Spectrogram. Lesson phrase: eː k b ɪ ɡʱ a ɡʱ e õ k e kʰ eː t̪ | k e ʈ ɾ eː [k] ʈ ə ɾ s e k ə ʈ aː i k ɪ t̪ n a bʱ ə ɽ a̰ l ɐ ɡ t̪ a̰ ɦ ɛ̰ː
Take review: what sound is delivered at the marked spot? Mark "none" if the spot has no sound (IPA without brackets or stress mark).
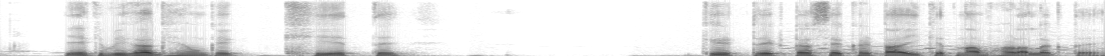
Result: k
